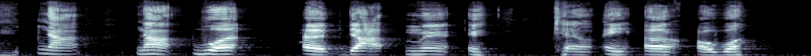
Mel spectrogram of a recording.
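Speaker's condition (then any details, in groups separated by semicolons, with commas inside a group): Cerebral palsy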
